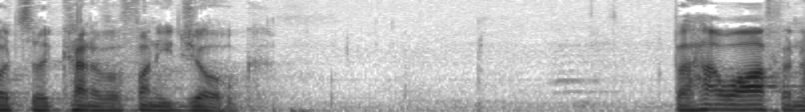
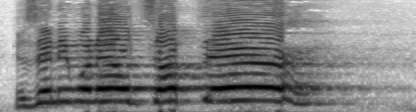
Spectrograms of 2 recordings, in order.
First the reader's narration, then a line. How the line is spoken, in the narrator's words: he yelled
